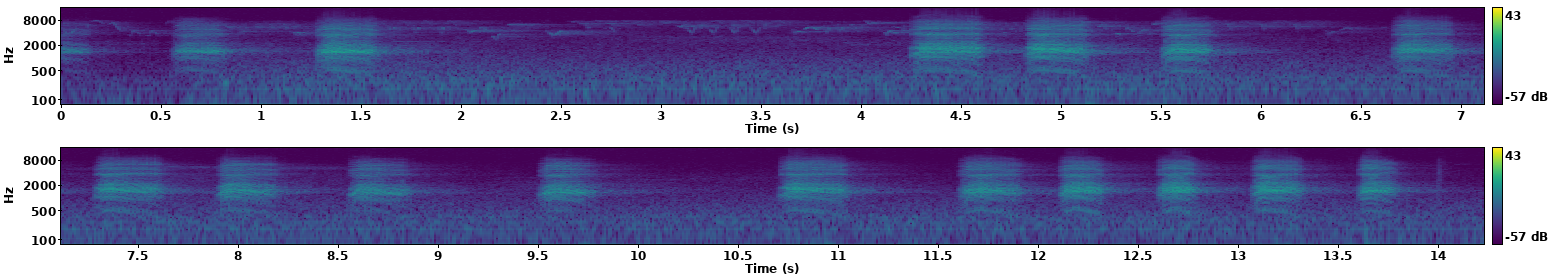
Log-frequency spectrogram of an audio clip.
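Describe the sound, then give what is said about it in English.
Adult Northwestern crows give many harsh, loud caws in short repeated runs separated by brief pauses, clear against a quiet background. “there's a couple adult Northwestern crows. One of them was seen feeding a young bird”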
